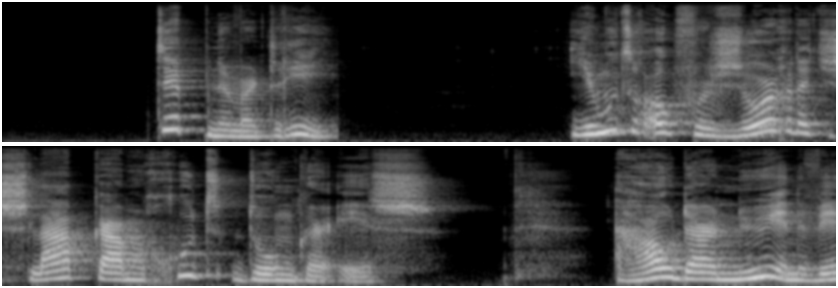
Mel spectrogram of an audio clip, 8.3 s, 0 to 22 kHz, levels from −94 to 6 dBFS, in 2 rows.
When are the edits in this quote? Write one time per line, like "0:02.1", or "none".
0:07.1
